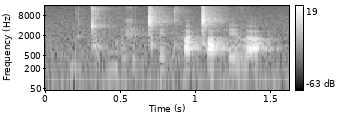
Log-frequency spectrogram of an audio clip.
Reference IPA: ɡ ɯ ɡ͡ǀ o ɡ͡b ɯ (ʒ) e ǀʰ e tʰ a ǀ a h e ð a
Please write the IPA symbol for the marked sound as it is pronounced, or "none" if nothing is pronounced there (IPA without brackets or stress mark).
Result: ʒ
